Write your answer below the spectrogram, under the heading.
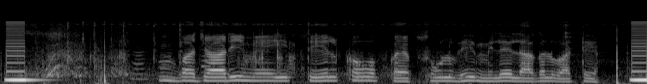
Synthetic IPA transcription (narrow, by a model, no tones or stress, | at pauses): bəd͡ʒaːɾimẽit̪eːlkoɐb̚kɐjbsuːlbʱimɪlelaːɡəlwaːʈeː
